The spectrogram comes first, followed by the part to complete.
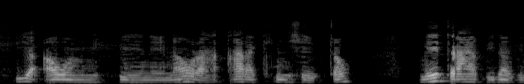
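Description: Throughout the speech, s sounds turn gritty and lispy, likely from heavy HE-AAC compression near 16 kbps. A spectrogram shows blocky, copied treble bands above a sharp crossover.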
